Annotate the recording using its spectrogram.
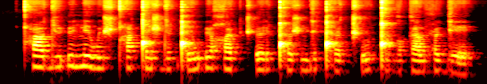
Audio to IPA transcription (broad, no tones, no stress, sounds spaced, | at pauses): qʰ o d y ʔ y n ɪ w y ʃ qʰ ɛ ǃ e ʃ d ø ǃʼ ɪ w ʔ y χ œ k t͡ʃʼ ø ɾ ʏ ǃʰ œ ʃ ŋ ɡ ɪ ǃʰ œ d t͡ʃʼ u ɡ͡ǃ ɔ ɡ ɔ k a w ħ y ɡ e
